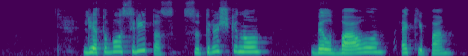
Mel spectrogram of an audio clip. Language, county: Lithuanian, Marijampolė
